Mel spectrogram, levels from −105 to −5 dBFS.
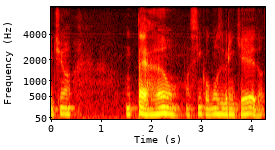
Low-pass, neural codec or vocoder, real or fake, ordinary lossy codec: none; none; real; none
